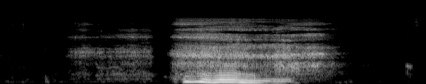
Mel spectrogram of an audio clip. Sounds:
Sigh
